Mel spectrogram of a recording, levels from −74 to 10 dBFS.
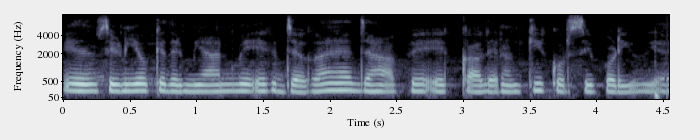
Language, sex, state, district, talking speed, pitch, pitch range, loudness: Hindi, female, Delhi, New Delhi, 225 wpm, 195 Hz, 190-205 Hz, -15 LUFS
